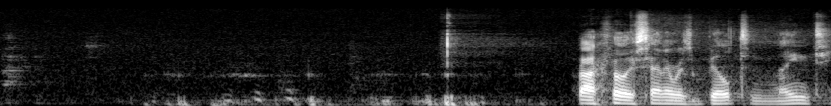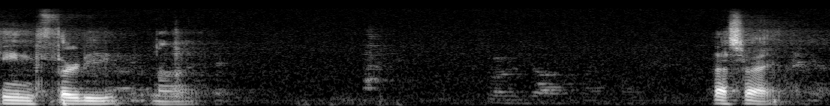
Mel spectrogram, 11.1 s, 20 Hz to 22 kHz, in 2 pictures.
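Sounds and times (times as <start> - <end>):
man talking: 3.8 - 7.0, 10.3 - 11.0.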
